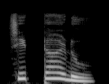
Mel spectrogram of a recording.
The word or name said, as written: ಛಡ್ಡೆ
